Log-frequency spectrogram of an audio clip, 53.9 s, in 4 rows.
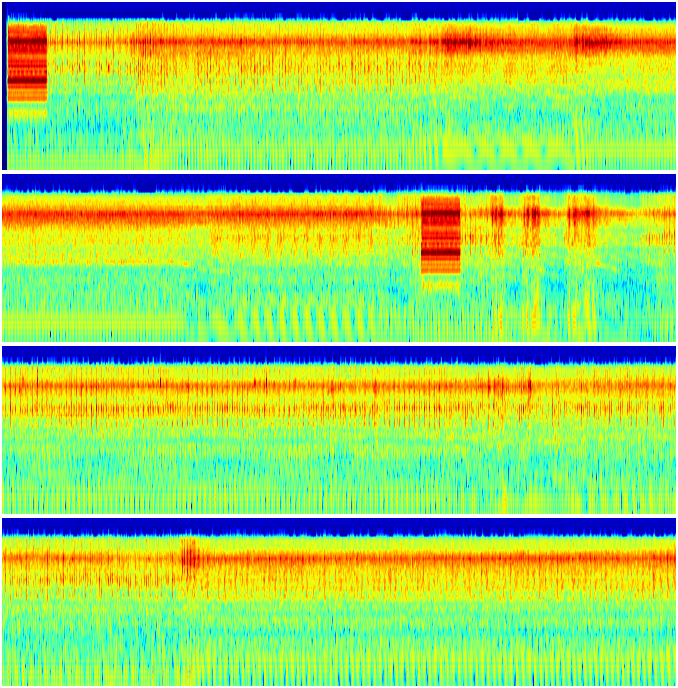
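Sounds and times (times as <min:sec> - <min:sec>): vehicle engine running: 0:00.0 - 0:53.9
horn honk: 0:00.1 - 0:01.2, 0:21.8 - 0:23.4.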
